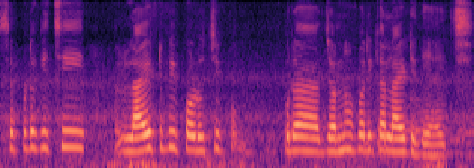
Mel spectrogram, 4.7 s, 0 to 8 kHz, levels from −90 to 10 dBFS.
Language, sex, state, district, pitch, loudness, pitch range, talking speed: Odia, female, Odisha, Khordha, 225 Hz, -17 LUFS, 205-250 Hz, 150 wpm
